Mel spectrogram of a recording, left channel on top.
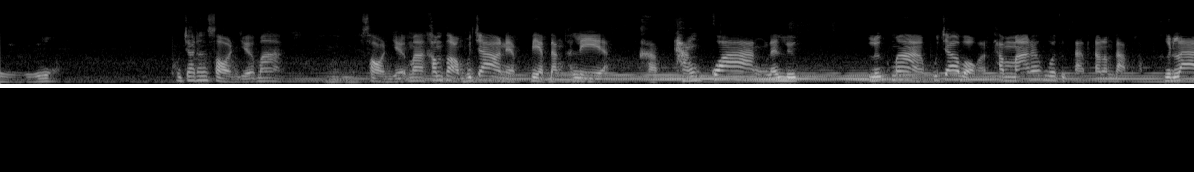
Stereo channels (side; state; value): right; silent; digital silence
